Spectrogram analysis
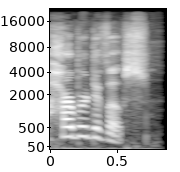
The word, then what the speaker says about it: Harbour de Vos: Harbour de Vos.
